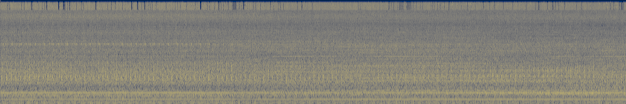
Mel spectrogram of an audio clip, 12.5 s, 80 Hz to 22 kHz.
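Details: Honda Accord 8 engine at steady idle with a faint, irregular light tapping about twice a second. The knock is worse cold, lessens warm, and is still heard at 2000–3000 rpm. Valves adjusted 15,000 km ago, 5W-30 oil. Source unclear.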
